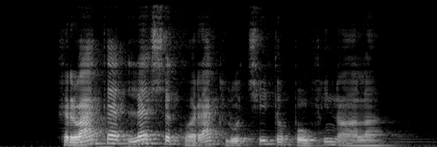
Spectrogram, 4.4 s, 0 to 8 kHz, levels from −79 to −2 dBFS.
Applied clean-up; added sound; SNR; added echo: neural separator model SepFormer DNS4.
